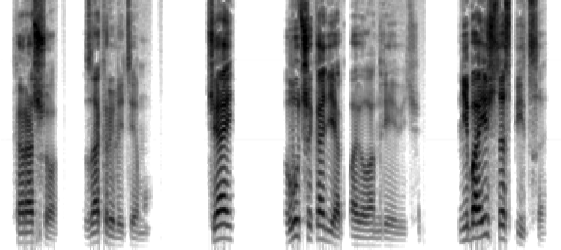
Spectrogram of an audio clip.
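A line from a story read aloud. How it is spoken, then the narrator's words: Warm rumbling bass. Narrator (Russian): зарокотал он потеплевшим баском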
